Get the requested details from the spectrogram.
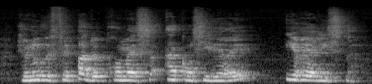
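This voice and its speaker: A man's high-pitched voice with audible room echo and noticeable background noise. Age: 60s. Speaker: local election candidate. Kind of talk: campaign speech. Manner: formal.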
